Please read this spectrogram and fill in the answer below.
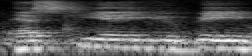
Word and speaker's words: Staub: Anglo-Saxon term meaning stump, S-T-A-U-B, which I think it follows German would be pronounced Staub.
